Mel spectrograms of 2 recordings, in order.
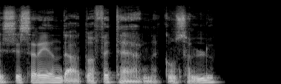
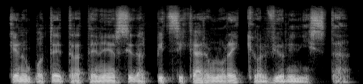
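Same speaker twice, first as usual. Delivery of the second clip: ordinary delivery, nothing marked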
